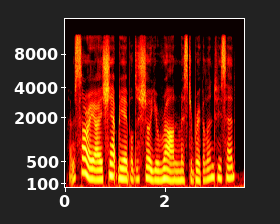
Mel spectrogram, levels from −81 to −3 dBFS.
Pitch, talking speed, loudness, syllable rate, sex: 180 Hz, 235 wpm, -19 LUFS, 5.5 syllables/s, female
